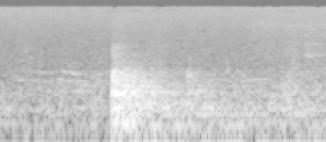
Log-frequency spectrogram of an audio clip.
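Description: A single dull thump about a second in, from tableware knocking against the table as a piece of sweet is moved onto a serving tray, fading quickly.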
